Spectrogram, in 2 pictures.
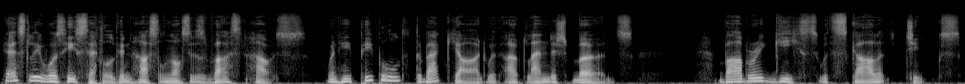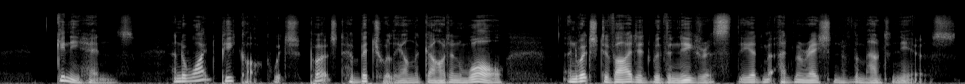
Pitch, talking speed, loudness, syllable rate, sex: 105 Hz, 140 wpm, -22 LUFS, 4.6 syllables/s, male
